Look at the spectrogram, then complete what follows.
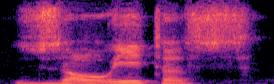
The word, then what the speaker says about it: Zoetis: the impact of leverage we pronounce that one zoetis so etus yeah and it's still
